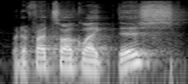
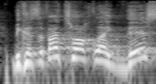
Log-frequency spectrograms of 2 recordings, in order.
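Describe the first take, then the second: First: It is said low and serious. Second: It is said with high, lively energy.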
